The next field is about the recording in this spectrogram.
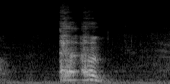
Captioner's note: Coughs in Spanish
